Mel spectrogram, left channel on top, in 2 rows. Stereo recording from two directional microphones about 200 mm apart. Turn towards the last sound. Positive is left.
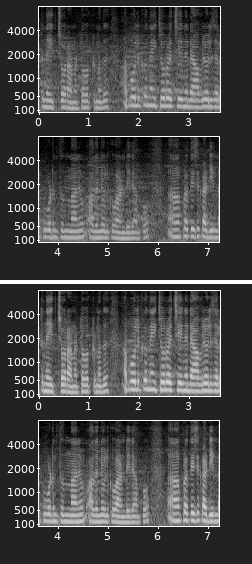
turn(degrees=-30)  # may be behind; listen again after turning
